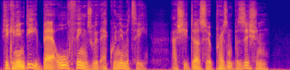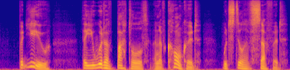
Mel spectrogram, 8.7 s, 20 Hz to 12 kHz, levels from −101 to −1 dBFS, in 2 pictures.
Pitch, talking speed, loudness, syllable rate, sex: 100 Hz, 185 wpm, -22 LUFS, 6.0 syllables/s, male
